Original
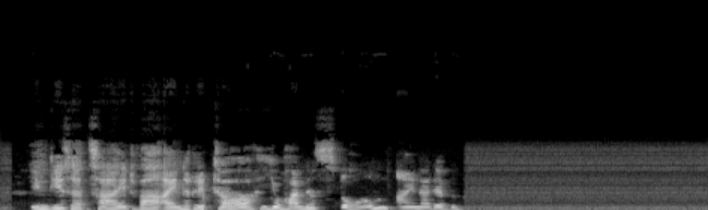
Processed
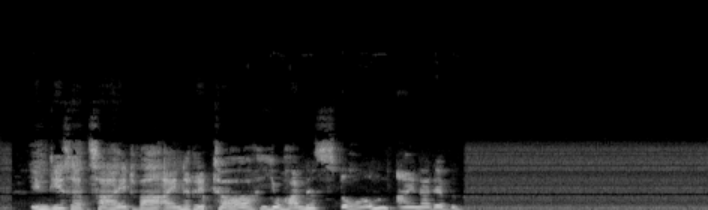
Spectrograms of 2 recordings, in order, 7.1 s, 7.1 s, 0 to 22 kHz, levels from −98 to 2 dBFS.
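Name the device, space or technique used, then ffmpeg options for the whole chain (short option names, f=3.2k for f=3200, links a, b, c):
PA system with an anti-feedback notch: -filter_complex "[0:a]asettb=1/sr,asplit=3[a][b][c];[a]atrim=end=1.214[d];[b]atrim=start=1.21:end=1.92,asetpts=PTS-STARTPTS,afade=t=in:d=0.004:c=qsin,afade=t=out:st=0.706:d=0.004:c=qsin,lowpass=f=5.9k:w=0.5412,lowpass=f=5.9k:w=1.3066[e];[c]atrim=start=1.916[f];[d][e]acrossfade=d=0.004:c1=hsin:c2=qsin[g];[g][f]acrossfade=d=0.004:c1=qsin:c2=hsin,highpass=100,asuperstop=centerf=1700:order=8:qfactor=3.8,alimiter=limit=-16dB:level=0:latency=1:release=77,volume=-2dB"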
